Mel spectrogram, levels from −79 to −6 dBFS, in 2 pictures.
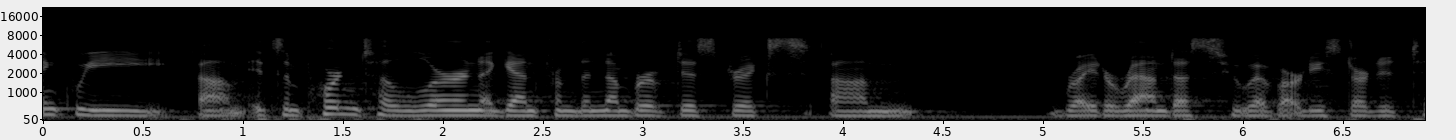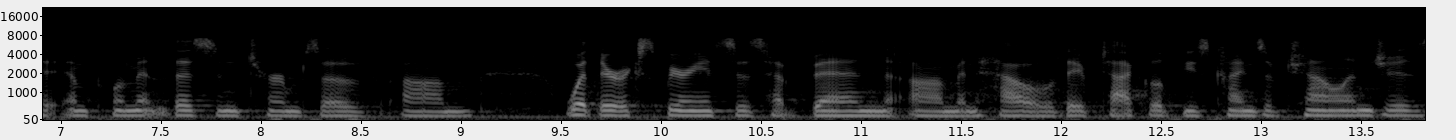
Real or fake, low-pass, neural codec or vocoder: real; 7.2 kHz; none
